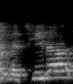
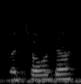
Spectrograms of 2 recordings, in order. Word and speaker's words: Matilda: And is it Matita? Is that how you say it? How do you say your sister's name? Matilda. Matilda. Okay, the L wasn't there.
